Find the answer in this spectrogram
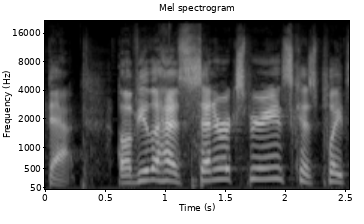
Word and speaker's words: Avila: Tyler Smith and Steve I might have mispronounced your Avila so it's a long a at the front ovula at left guard I'll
